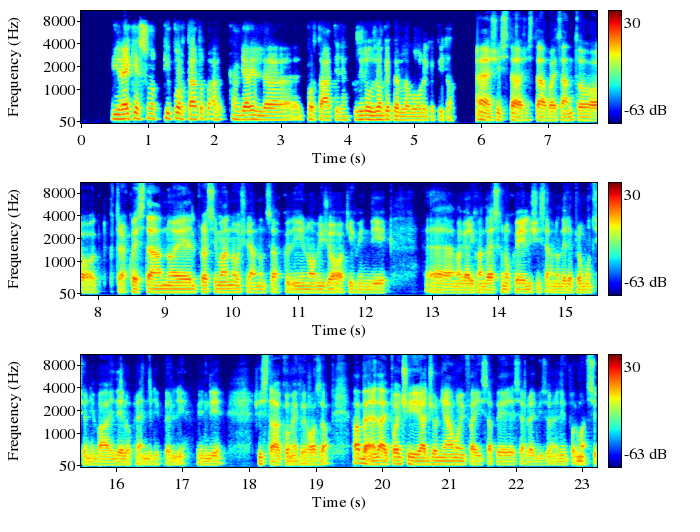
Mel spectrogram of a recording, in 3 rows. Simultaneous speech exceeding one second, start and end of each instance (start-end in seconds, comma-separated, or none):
none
